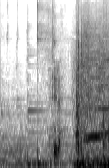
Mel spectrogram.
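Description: Film trailer soundtrack: quiet music under a brief spoken exchange, then a sudden loud hit about one and a half seconds in that carries into louder music with a held tone.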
